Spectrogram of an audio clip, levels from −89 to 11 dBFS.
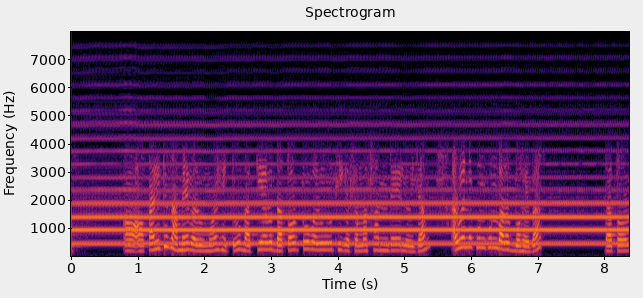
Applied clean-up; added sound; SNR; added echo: none; Wind instrument, woodwind instrument; -2 dB; none.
